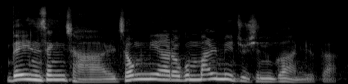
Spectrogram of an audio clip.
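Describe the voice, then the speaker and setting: Elderly grandfather deacon, as a preacher puts him on, plaintive, animated rises and falls, long hall reverb. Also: high-pitched, normal speed. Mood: reflective. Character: elderly grandfather deacon, stubborn then repentant.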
